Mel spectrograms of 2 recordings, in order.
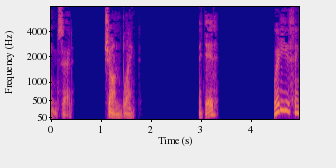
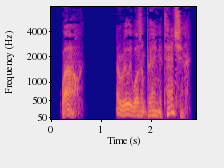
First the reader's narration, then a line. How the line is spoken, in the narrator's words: he chuckled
